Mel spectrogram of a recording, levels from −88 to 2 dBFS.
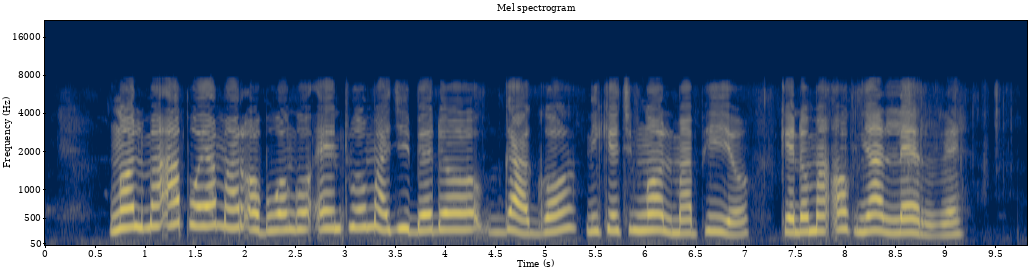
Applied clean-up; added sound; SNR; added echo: none; none; none; none.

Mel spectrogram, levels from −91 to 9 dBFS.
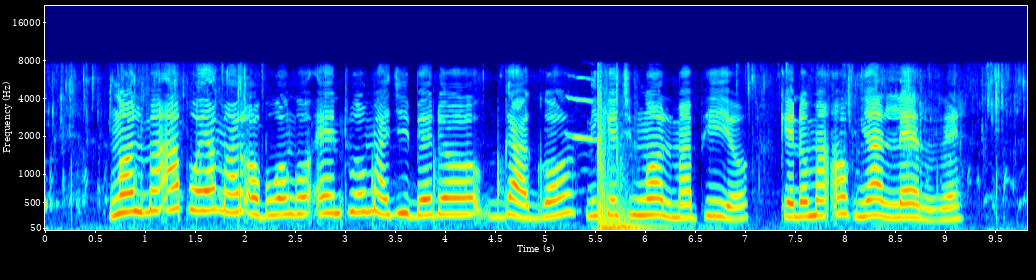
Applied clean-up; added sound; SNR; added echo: none; Walk, footsteps / Slam; 15 dB; none.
